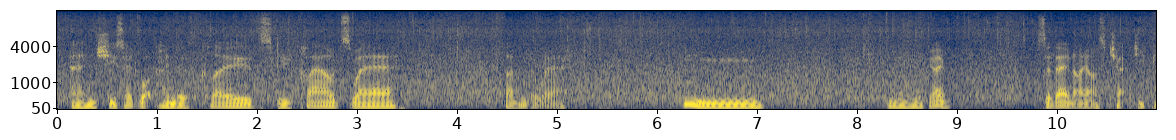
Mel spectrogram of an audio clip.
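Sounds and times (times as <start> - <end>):
rain pattering on a surface: 0.0 - 10.9
speech: 0.1 - 3.6, 4.5 - 5.2, 6.2 - 7.2, 8.3 - 9.0, 9.8 - 10.9.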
